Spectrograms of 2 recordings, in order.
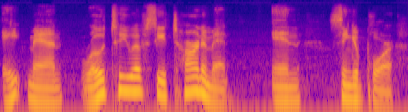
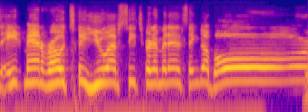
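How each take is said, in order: First: It is said in an ordinary speaking voice. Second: It is said in a booming announcer voice. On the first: "I'll repeat in a normal voice" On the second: "What I wish Bruce Buffer would say is"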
